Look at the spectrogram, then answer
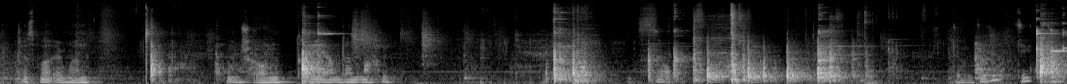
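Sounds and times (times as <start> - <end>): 
speech: 0.2 - 1.7, 2.3 - 4.3, 6.6 - 7.0, 9.8 - 10.6
glasses and dishes handled clearing kitchen shelf: 3.0 - 4.8, 5.4 - 10.6.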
